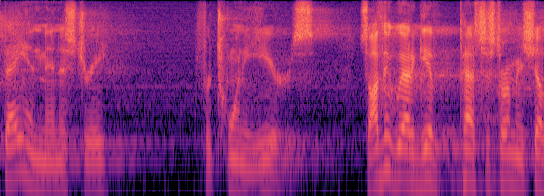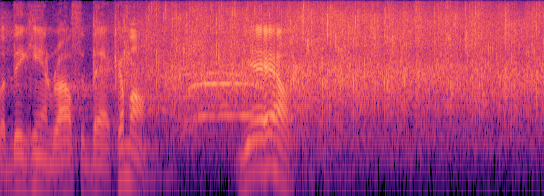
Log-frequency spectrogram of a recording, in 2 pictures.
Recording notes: Recorded live during our Sunday service.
